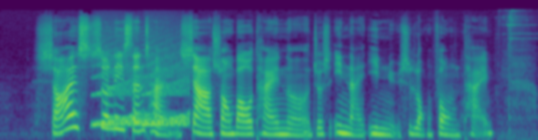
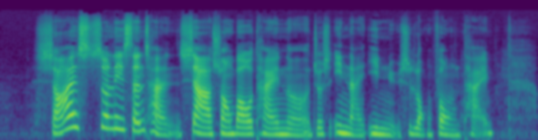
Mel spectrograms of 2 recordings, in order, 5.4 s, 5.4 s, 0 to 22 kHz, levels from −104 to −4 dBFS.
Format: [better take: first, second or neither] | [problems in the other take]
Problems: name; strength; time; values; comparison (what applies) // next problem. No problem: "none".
second | siren; noticeable; at 1 s; peak 2 dB below the speech // jangling keys; faint; at 5 s; peak 20 dB below the speech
